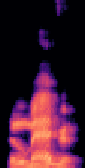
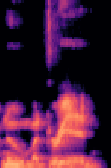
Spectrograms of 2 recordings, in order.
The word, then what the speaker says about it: New Madrid: Note, although Missouri did previously belong to Spain, New Madrid is pronounced New Madrid, not New Madrid, like the city in Spain.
